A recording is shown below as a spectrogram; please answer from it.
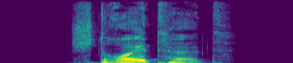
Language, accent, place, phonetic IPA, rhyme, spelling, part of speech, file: German, Germany, Berlin, [ˈʃtʁɔɪ̯tət], -ɔɪ̯tət, streutet, verb, De-streutet.ogg
- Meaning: inflection of streuen: 1. second-person plural preterite 2. second-person plural subjunctive II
